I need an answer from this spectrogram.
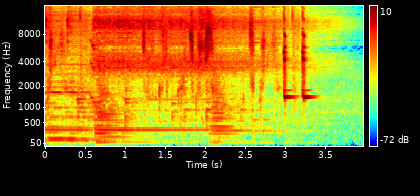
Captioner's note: whispering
